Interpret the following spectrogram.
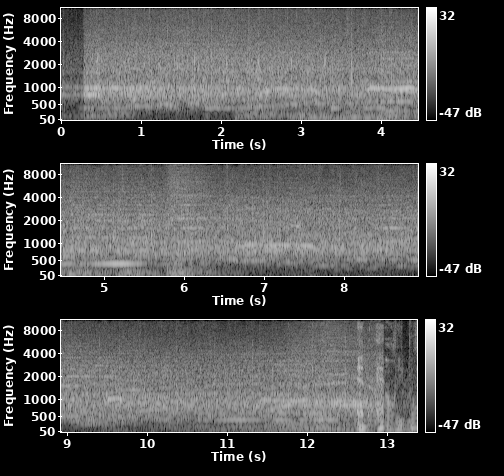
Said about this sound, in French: Est-ce que quelqu'un peut crier Alléluia S'il vous plaît, acclamez très fort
